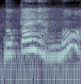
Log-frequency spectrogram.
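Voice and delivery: mock-scold a dawdling kid, pushing for speed; retold angry scolding. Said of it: "저도 화가 많이 나서 막".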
